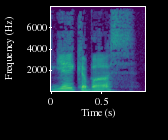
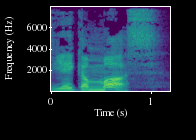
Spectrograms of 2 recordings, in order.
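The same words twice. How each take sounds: First: The middle consonant is a B sound. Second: The middle consonant is an M sound. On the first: The speaker calls it right. "mispronounce Jacobus" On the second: The speaker calls it wrong. "as if it had an M rather than a B"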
